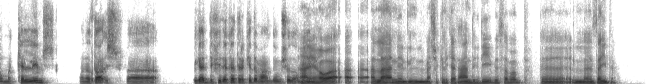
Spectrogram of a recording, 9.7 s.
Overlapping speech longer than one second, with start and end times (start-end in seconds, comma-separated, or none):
none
